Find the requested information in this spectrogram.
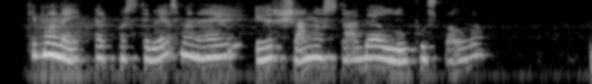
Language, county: Lithuanian, Vilnius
